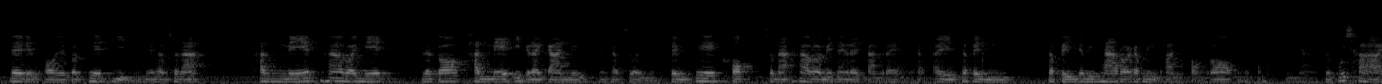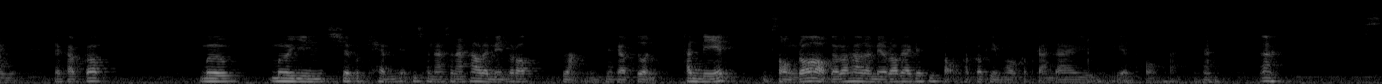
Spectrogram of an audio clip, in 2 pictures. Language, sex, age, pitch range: Thai, male, 20-39, 115-135 Hz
